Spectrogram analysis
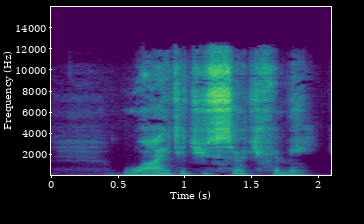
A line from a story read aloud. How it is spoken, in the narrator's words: said softly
